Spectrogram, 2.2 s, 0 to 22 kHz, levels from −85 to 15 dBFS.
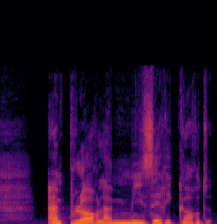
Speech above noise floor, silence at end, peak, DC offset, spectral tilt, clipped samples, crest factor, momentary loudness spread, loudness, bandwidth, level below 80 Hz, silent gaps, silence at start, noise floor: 22 dB; 0.1 s; -4 dBFS; under 0.1%; -6 dB/octave; under 0.1%; 18 dB; 6 LU; -21 LUFS; 15.5 kHz; -56 dBFS; none; 0 s; -43 dBFS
